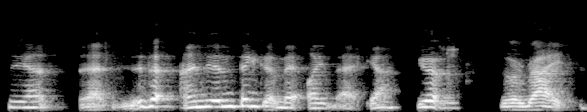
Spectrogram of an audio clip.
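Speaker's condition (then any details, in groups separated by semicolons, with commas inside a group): Cerebral palsy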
